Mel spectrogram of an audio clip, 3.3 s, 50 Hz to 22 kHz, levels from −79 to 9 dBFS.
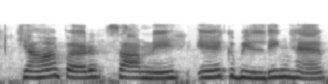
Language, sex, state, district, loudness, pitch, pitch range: Hindi, female, Punjab, Pathankot, -13 LUFS, 295 Hz, 280-315 Hz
